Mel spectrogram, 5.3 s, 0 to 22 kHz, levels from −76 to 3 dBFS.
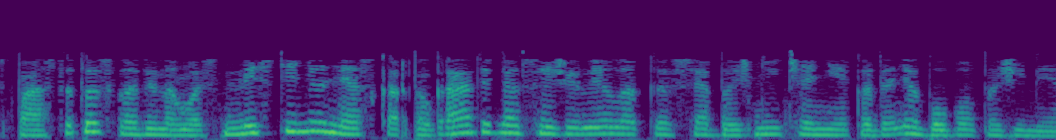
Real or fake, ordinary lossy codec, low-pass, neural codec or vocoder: fake; AAC, 16 kbps; 19.8 kHz; codec, 44.1 kHz, 2.6 kbps, DAC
